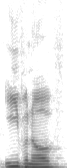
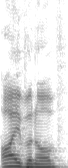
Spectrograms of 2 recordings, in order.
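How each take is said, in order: First: The name is said with Finnish pronunciation. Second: The name is said with English pronunciation. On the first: "in Finland the pronunciation is" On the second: "Here, people tend to pronounce it a bit more like"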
